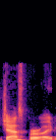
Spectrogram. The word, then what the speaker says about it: jasperoid: And Jasperidy is the Well, that's how you say it in Spanish. Jasperoid would be in English.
